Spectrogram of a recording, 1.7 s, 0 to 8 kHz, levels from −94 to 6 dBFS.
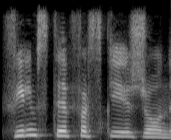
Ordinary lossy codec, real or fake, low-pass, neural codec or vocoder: Opus, 64 kbps; fake; 7.2 kHz; codec, 16 kHz, 0.8 kbps, ZipCodec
